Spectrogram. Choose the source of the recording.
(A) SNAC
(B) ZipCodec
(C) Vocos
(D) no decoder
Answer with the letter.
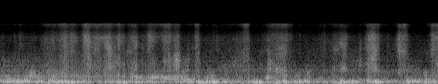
B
